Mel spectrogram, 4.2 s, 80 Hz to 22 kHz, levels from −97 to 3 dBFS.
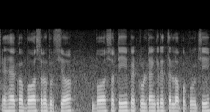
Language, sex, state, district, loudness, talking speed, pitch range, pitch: Odia, male, Odisha, Malkangiri, -15 LUFS, 155 wpm, 125-130 Hz, 125 Hz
